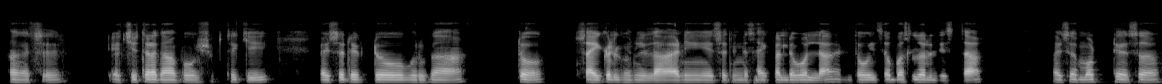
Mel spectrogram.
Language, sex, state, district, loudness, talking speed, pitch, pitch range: Konkani, male, Goa, North and South Goa, -24 LUFS, 155 wpm, 110 Hz, 105-115 Hz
